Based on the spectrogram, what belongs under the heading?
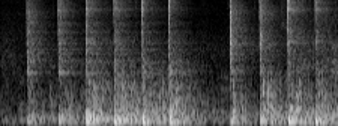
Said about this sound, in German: Ich nehme mal eine Vitrine zusammen, weil das ist so Glas. Da werden Holzstifte eingeschlagen.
